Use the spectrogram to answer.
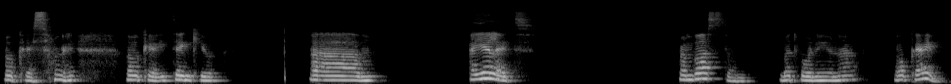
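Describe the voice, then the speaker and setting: A woman leading introductions in an online class over a video call, friendly and halting, with many restarts. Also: medium pitch, a little mellow. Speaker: course instructor.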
